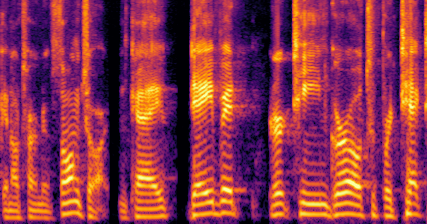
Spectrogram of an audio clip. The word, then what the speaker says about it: d4vd: David pronounced uh D4 VD pronounced David gained popularity among Gen Z fans for his blend of indie rock, R&B, and lo-fi pop.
